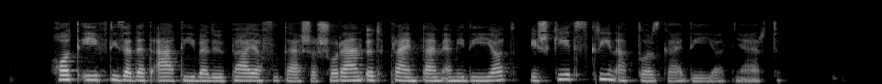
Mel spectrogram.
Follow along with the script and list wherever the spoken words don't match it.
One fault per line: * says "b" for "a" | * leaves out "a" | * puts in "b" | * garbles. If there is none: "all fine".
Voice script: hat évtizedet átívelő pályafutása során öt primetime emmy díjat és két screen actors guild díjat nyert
all fine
